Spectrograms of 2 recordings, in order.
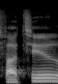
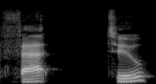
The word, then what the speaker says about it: Fatu: But Wade Barrett pronounces Fatu like fat two, like fat two.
